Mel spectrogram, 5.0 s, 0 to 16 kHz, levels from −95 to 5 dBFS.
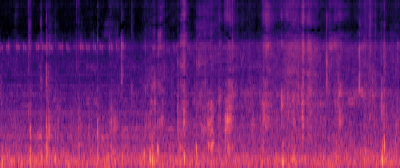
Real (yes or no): no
